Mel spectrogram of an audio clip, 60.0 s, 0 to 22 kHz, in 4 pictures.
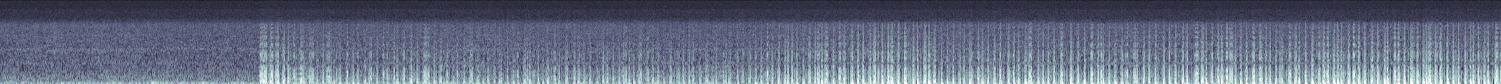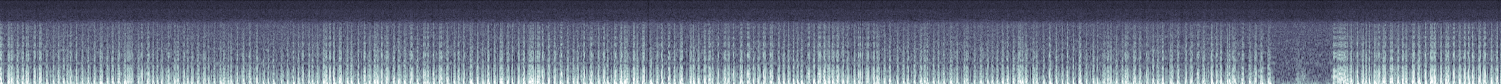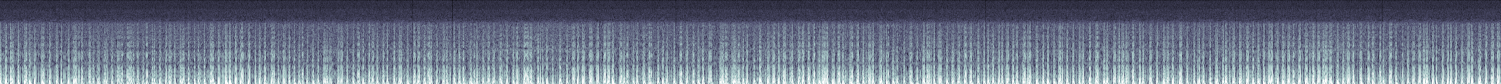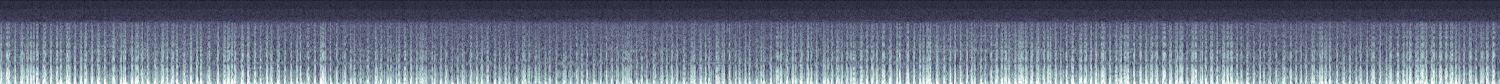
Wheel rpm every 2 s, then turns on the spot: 230, 240, 230, 230, 230, 230, 230, 230, 230, 230, 230, 230, 230, 220, 170, 160, 190, 220, 230, 240, 230, 230, 230, 220, 230, 230, 230, 220, 230, 230.
none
